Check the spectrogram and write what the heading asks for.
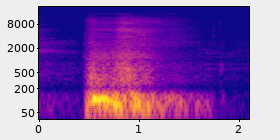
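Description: A man sighing into a handheld microphone held close to his mouth: one breathy exhale that starts about half a second in and fades away over about a second, with a heavy rush of breath on the mic.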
